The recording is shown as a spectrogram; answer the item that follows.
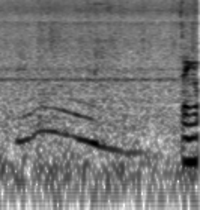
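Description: Pembroke Welsh corgi giving one drawn-out whine that rises slightly and then slides down in pitch, begging for a treat.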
